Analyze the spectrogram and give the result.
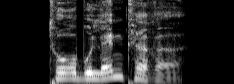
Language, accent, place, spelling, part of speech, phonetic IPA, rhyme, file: German, Germany, Berlin, turbulentere, adjective, [tʊʁbuˈlɛntəʁə], -ɛntəʁə, De-turbulentere.ogg
- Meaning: inflection of turbulent: 1. strong/mixed nominative/accusative feminine singular comparative degree 2. strong nominative/accusative plural comparative degree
